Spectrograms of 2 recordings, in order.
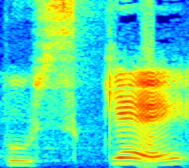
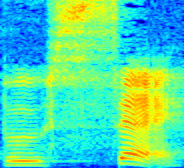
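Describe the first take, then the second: First: The consonant before the last vowel is a k. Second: The consonant before the last vowel is not a k. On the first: The speaker calls it right. "Instead of saying busqué" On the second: The speaker calls it wrong. "it makes a different sound"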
